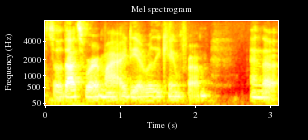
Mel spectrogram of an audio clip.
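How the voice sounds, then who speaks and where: A woman speaks at a moderate pace in a Midwestern accent. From Kansas City, Missouri, US Midwest. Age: 30s. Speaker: entrepreneur and day trader. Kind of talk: casual interview chat.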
